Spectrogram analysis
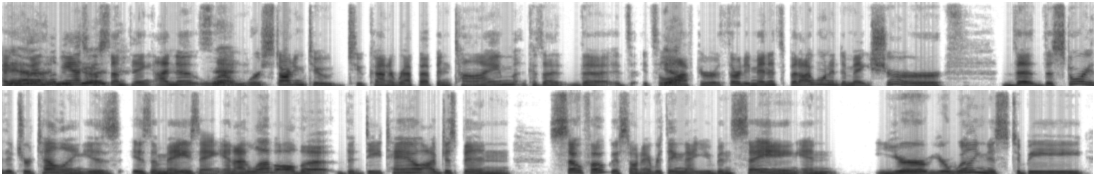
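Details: Adult woman speaking; Typical speech.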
